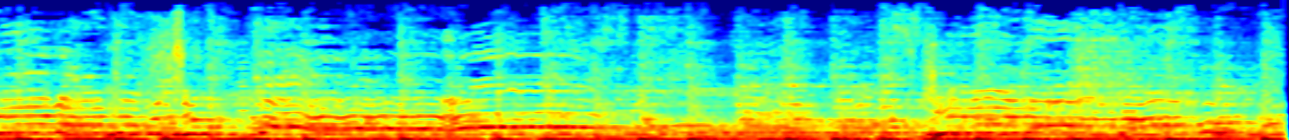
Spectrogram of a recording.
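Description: A woman singing lead live into a microphone over a pop-rock band with a steady beat, holding and bending long sung notes.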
